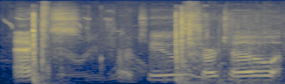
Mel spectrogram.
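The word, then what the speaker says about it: Chartreux: Charteau. I don't know how to say it. I'm pretty sure the X is silent.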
